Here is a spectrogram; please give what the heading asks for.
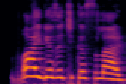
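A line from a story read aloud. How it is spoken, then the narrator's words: Woman shouting. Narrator (Turkish): diye bağırdı öteki kara çatkılı kadın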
